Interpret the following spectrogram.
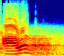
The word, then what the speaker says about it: hour: जैसे आप कहते हो कि I will be back in एन आवर, ठीक। मैं 1 घंटे में आ जाऊंगा, HOUR। अब आप इसको हार या हावर पढ़ोगे, जो 9th-10th के बच्चे ज्यादातर पढ़ते हैं, ठीक।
